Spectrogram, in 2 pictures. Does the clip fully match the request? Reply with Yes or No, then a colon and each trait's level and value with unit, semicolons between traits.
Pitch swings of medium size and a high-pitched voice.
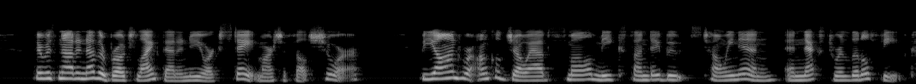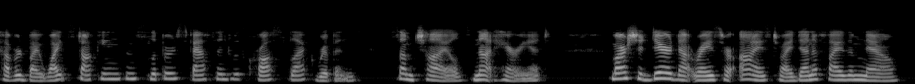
Yes: average, 4.2 semitones; high, 210 Hz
